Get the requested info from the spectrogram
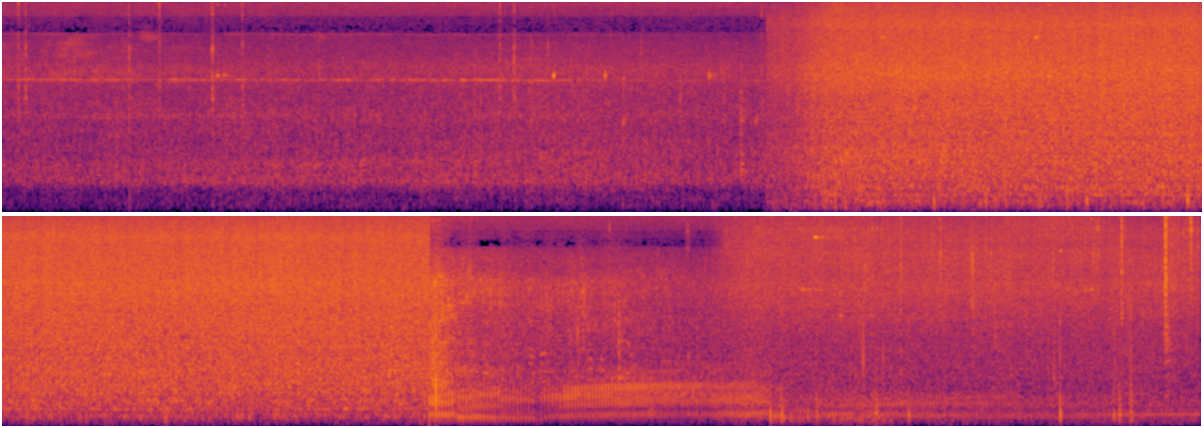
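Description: Rushing river water below a bridge, a loud steady hiss that starts suddenly about ten seconds in and drops away about twelve seconds later. Before and after it, quieter outdoor noise of riding, with a click and a brief voice-like sound just after the water fades.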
